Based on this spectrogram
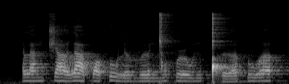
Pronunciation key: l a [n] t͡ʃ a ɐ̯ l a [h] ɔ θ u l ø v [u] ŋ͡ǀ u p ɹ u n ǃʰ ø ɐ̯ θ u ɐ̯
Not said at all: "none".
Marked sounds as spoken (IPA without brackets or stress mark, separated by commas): n, p, ø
